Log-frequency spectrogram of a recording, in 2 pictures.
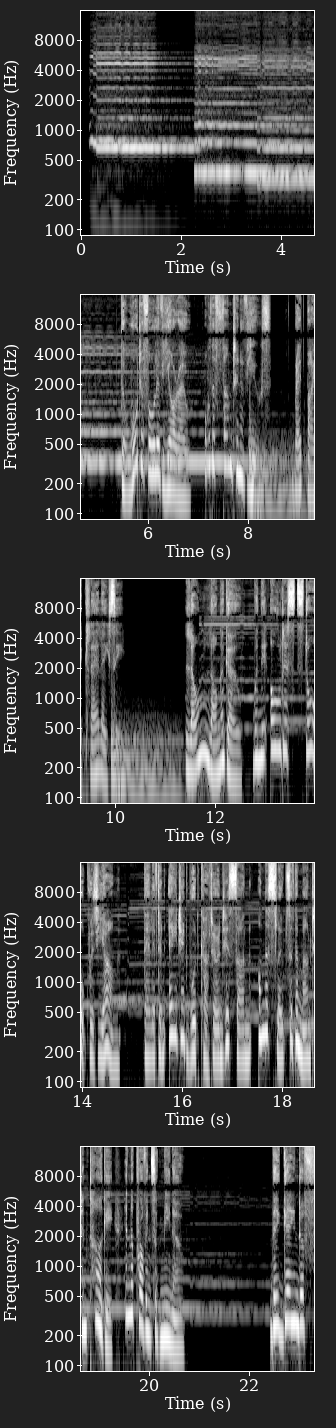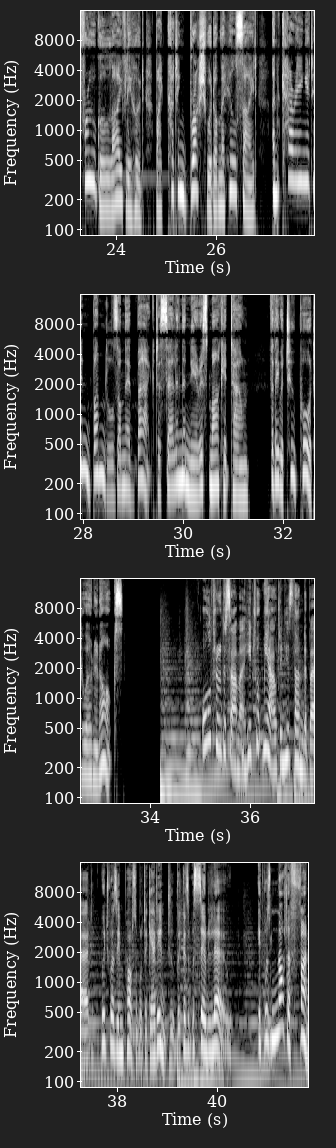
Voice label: audiobook narration, Warmly Reassuring Female Voice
